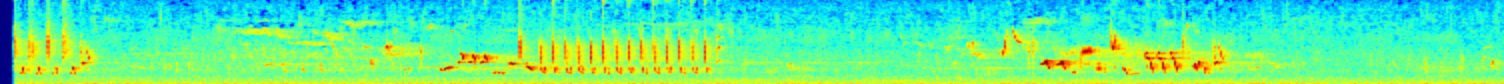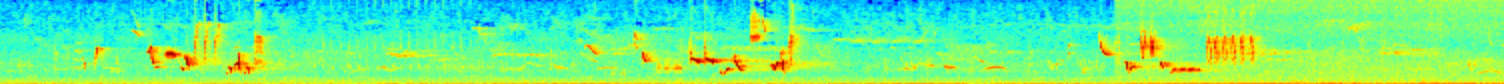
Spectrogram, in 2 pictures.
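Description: Birds calling in short bursts of chirps every few seconds, with a rapid trill of evenly spaced notes about five seconds in.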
